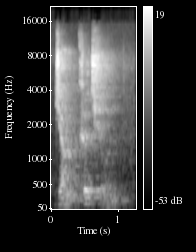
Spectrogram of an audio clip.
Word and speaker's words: Jiang Kechun: and then there is, let me do the pronunciation right, Jiang Kechun is a Chinese photographer, and then there is Nadav Kander, is an Israeli photographer.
